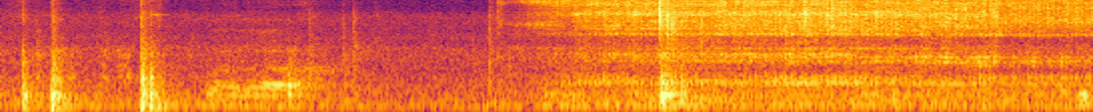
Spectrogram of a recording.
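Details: A few clicks and handling noises, then a steady hissing, buzzing motor sound from an asthma nebulizer compressor, repaired after its plunger wore out from constant use as an aquarium air pump.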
